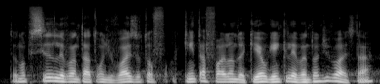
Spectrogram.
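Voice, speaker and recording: A male pastor, telling stories to couples. He speaks loudly by nature, acts out dialogue and jokes with the crowd. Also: medium pitch, racing. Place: church hall. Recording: long reverb of a church hall.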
